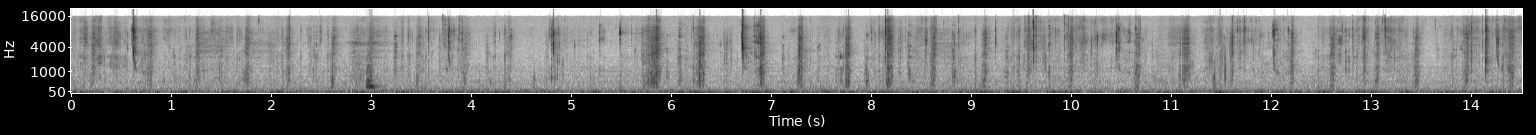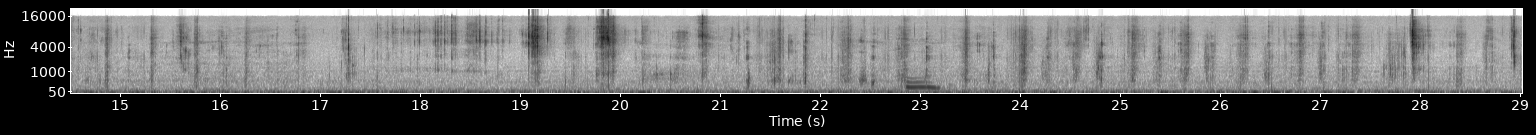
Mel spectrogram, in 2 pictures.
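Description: Close-miked crunchy chewing of raw salad greens and vegetables: a dense stream of crisp crunches, with two brief hums of the voice, a few seconds in and again late on.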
